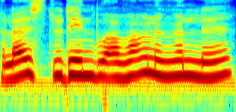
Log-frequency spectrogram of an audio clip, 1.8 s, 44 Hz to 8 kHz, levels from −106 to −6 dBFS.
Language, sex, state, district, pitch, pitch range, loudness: Wancho, female, Arunachal Pradesh, Longding, 240 Hz, 230-245 Hz, -12 LUFS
